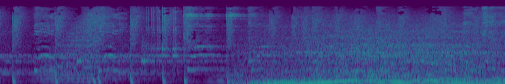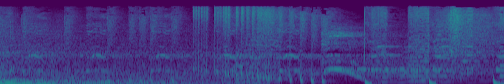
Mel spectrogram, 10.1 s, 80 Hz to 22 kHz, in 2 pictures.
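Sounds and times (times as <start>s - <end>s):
car engine revving then idling: 2.3s - 7.8s.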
